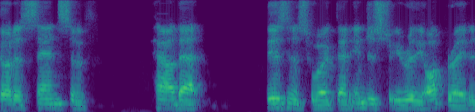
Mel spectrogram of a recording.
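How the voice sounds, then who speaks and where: A man with an Australian accent, medium pitch and monotone, flat intonation. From Australia, also Southeast Asia and US. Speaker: permaculture teacher. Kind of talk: interview.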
